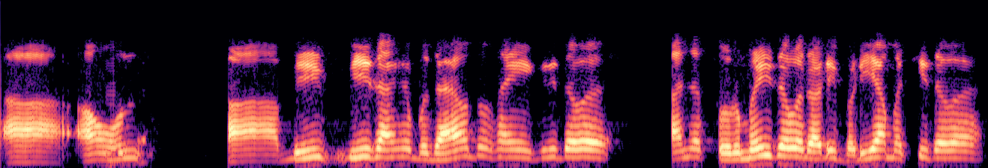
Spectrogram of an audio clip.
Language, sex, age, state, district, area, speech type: Sindhi, male, 45-60, Delhi, South Delhi, urban, conversation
